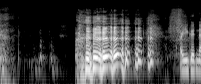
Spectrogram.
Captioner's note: laughs; Anthony laughs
